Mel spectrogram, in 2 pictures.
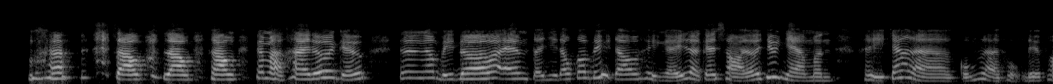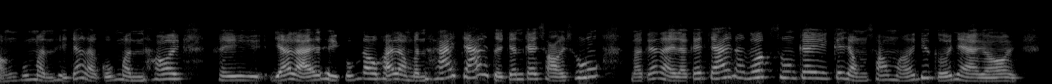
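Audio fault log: Nothing stood out on listening to this speech recording.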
